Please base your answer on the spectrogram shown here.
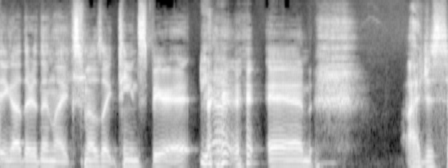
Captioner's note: laughs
